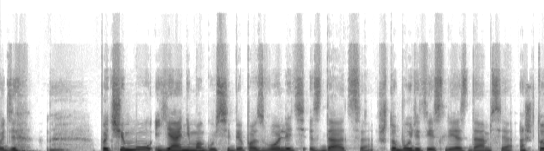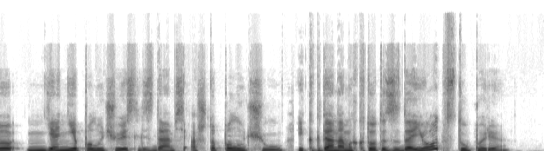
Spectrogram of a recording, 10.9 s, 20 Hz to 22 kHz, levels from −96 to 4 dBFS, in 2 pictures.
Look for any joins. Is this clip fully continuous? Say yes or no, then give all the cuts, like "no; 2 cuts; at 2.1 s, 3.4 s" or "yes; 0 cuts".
no; 2 cuts; at 8.4 s, 9.9 s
